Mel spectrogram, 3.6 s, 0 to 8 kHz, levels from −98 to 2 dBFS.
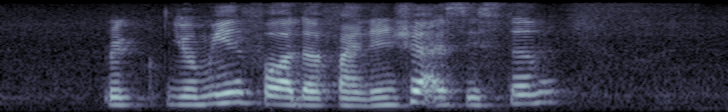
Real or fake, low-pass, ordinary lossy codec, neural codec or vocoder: fake; 7.2 kHz; none; vocoder, 22.05 kHz, 80 mel bands, Vocos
